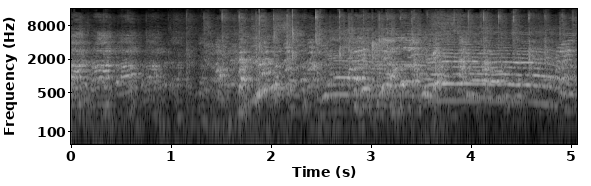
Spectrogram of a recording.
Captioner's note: laughter and Applause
